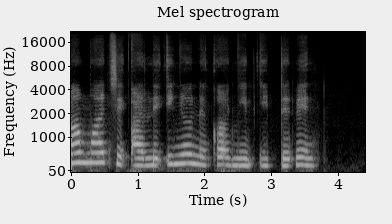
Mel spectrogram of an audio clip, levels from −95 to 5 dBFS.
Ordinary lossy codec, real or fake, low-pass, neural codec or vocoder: none; fake; none; codec, 44.1 kHz, 2.6 kbps, DAC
